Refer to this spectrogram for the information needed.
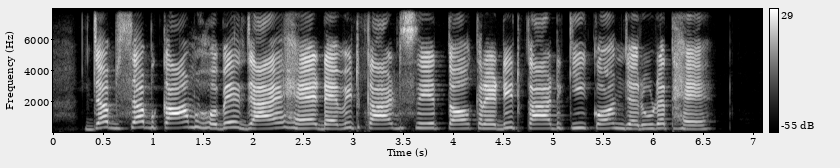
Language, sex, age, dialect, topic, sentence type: Magahi, female, 25-30, Northeastern/Surjapuri, banking, question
